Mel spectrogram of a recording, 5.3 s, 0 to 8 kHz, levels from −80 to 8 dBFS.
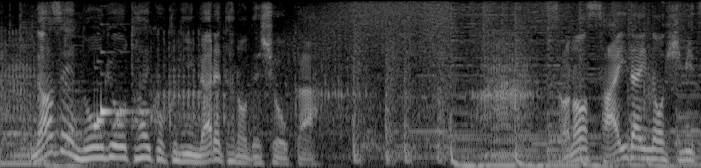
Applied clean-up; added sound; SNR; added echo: none; Mechanisms; 14 dB; none.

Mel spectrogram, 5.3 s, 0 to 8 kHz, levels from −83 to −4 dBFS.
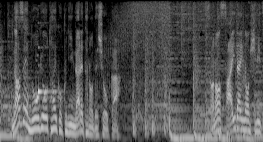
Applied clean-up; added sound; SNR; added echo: none; none; none; none.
